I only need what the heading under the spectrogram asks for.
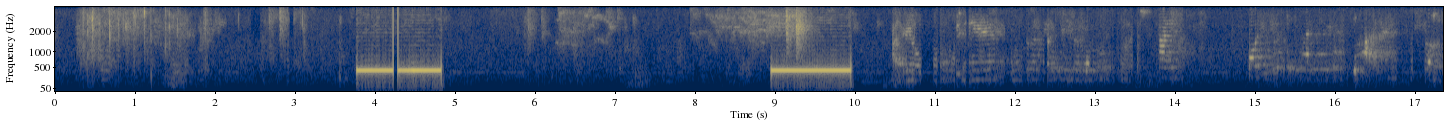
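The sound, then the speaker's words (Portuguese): A telephone ringback tone sounds as two long, steady, single-pitched buzzes, each about a second long, separated by a pause of several seconds. Faint voices are heard around the tones and after them. “chamando.”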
